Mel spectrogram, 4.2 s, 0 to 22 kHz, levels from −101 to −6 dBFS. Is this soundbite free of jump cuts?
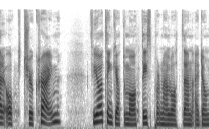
yes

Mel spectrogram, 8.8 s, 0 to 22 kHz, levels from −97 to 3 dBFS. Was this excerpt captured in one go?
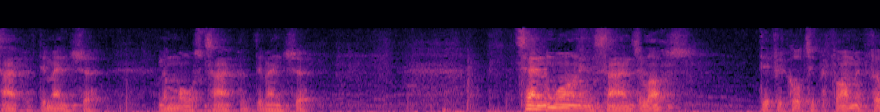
no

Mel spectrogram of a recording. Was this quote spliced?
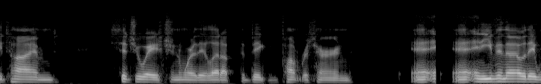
yes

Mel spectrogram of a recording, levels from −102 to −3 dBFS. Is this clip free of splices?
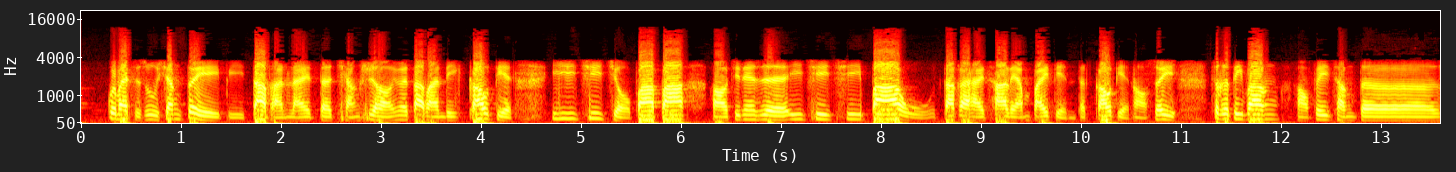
yes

